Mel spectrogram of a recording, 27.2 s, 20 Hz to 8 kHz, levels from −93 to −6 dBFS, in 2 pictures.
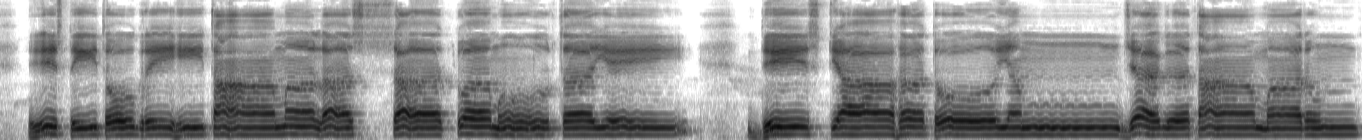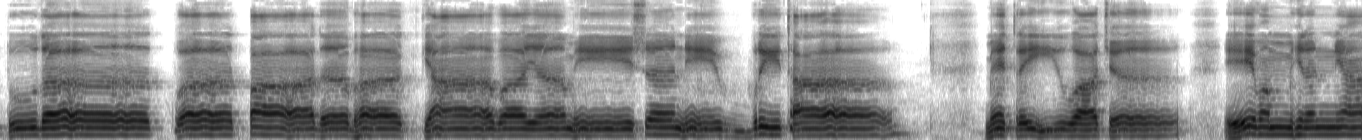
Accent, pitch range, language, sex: native, 135-150 Hz, Hindi, male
